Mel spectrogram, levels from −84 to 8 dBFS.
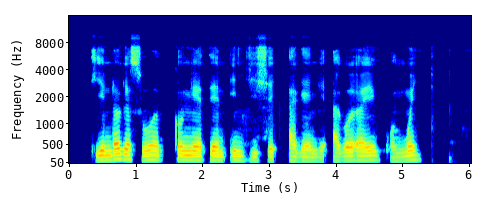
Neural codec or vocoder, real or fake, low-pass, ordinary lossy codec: none; real; 7.2 kHz; Opus, 24 kbps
